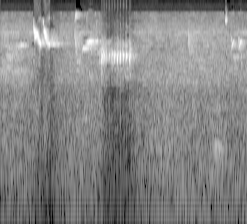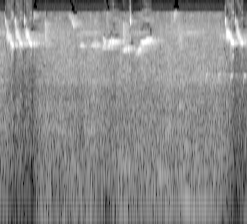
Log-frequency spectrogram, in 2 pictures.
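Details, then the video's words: Female violaceous euphonia calling to her mate: bright high chip clusters, a buzzy rattled trill early on, scattered thin notes, and more chip bursts spaced several seconds apart. "Fêmea de Guriatã, chamado seu parceiro."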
